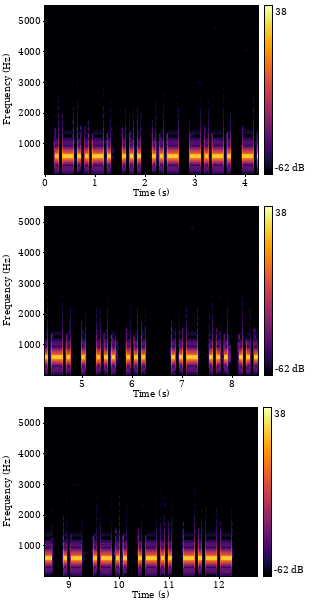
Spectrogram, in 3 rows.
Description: Morse code, heard as a keyed tone, about 16 wpm, 600 Hz. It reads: "SUCCESS USUALLY
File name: CW / Practice / EnglishQuotations0216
